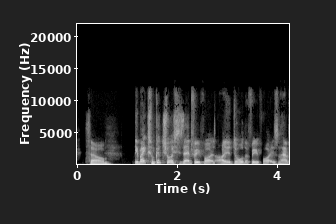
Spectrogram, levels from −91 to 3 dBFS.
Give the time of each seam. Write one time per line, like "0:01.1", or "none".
0:01.2
0:02.3
0:02.7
